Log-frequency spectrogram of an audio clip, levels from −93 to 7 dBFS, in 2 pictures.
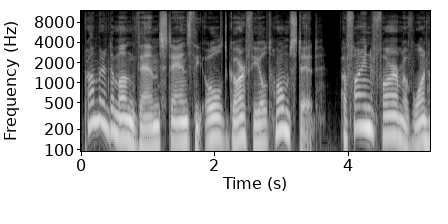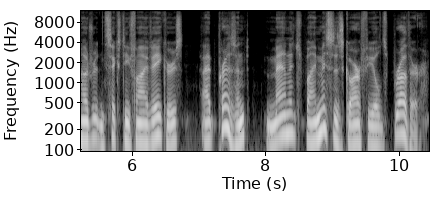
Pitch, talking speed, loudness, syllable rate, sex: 140 Hz, 145 wpm, -16 LUFS, 4.2 syllables/s, male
